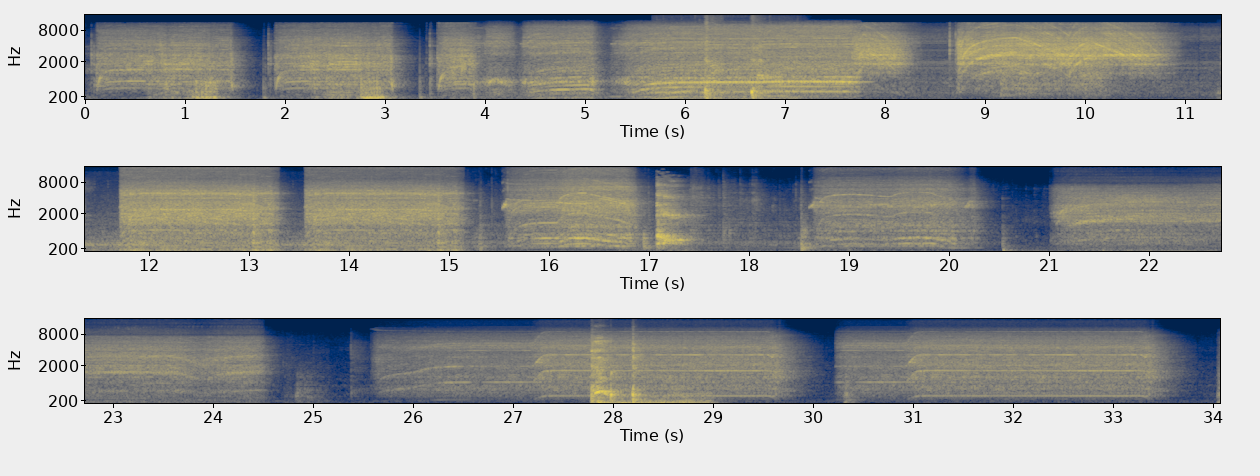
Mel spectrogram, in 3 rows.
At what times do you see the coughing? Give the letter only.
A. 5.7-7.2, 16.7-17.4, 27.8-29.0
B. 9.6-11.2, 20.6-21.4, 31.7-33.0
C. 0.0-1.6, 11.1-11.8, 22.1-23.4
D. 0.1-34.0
A.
